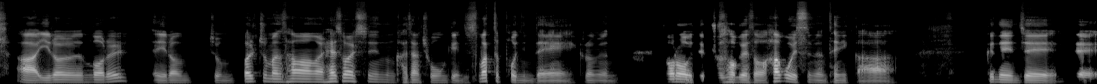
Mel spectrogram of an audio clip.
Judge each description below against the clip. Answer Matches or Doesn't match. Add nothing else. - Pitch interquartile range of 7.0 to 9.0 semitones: Doesn't match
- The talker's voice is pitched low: Matches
